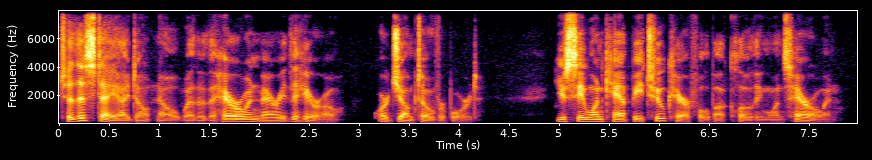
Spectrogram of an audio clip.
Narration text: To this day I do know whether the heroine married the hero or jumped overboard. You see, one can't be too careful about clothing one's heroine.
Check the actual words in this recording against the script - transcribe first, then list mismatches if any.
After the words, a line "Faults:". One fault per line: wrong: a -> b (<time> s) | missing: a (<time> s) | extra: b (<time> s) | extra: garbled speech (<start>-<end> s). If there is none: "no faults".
To this day I don't know whether the heroine married the hero or jumped overboard. You see, one can't be too careful about clothing one's heroine.
Faults:
wrong: do -> don't (0.7 s)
